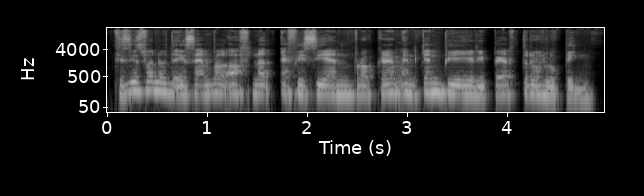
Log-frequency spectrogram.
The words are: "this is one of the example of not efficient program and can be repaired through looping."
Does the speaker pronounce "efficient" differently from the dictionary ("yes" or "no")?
yes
